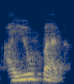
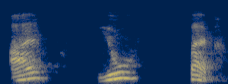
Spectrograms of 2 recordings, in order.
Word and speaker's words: IUPAC: It is pronounced as IUPAC. IUPAC. IUPAC.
